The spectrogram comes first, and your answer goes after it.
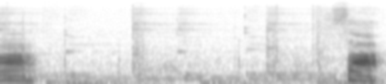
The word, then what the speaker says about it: สระ: เช่น คำ ว่า เช่น คำ ว่า สระ นะ คะ ก็ ออก เสียง ตัว อักษร เสือ ใช่ ไหม คะ แต่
